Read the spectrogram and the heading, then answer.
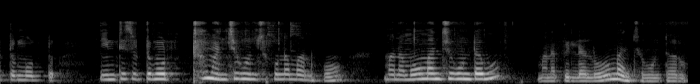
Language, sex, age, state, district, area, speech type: Telugu, female, 30-45, Telangana, Medchal, urban, spontaneous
